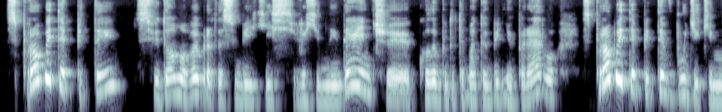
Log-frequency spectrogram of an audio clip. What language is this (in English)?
Ukrainian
